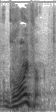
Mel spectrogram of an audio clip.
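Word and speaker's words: groyper: And then we'll also discuss what a term I'm quite frankly not familiar with, but I did my due diligence, the term groiper.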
